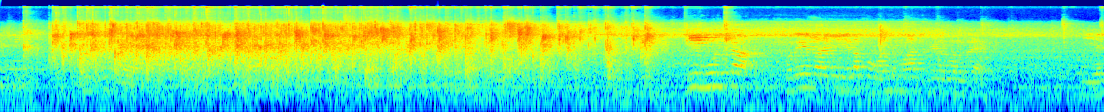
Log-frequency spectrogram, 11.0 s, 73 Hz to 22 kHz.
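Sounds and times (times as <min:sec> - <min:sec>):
audience clapping: 0:00.1 - 0:06.8.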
